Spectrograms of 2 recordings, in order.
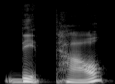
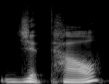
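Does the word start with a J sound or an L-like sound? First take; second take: L sound; J sound. First: The word begins with an L-like sound. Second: The word begins with a J sound. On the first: This is the form used in the Haikou dialect group. "instead of Jitao for sun, you have Ditao" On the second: This is the traditional form found in all dialects. "So the J sound like J. For example, the sun"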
